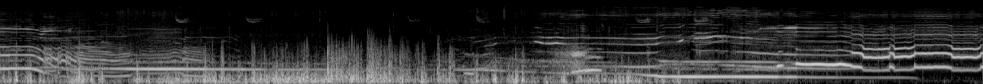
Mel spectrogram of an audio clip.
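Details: Captive-born gray wolves, ambassador wolves at a wolf conservation center in South Salem, New York, howl on Christmas Eve in overlapping, long drawn-out tones sliding slowly downward, with harmonies between voices; gray wolf.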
